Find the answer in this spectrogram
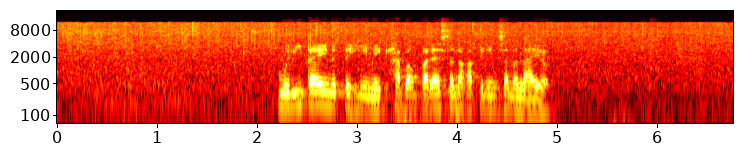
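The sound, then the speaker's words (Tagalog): Rain patters steadily on a galvanized iron (tin) roof of a waiting shed during a thunderstorm, a constant, even hiss running the whole way through, with a man talking over it for a few seconds midway. “Tanging ang paglagatak ng yero ang marinig sa paligid kasabay ng mga panakanak ang pagkulog at pagidlat.”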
